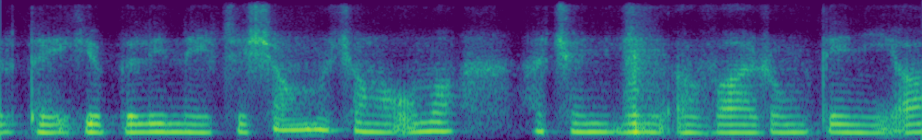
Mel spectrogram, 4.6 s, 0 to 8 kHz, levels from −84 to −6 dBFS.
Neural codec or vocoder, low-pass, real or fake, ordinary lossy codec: codec, 24 kHz, 0.5 kbps, DualCodec; 7.2 kHz; fake; Opus, 24 kbps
